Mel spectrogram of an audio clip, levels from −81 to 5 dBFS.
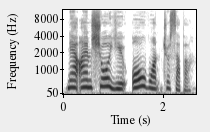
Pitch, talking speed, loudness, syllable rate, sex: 265 Hz, 200 wpm, -15 LUFS, 4.2 syllables/s, female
